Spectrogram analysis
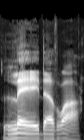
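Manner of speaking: "Les devoirs" opening on a long lay; drawn-out "Les devoirs", silent final s; plural article. Shown as a demonstration. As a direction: slowly stress "Les" in "Les devoirs". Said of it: "You'll hear it in a separate word".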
